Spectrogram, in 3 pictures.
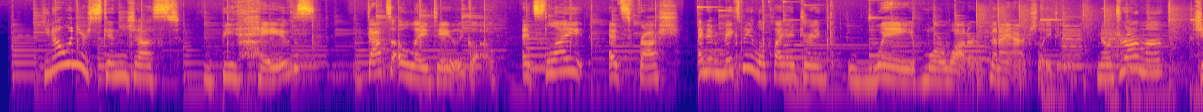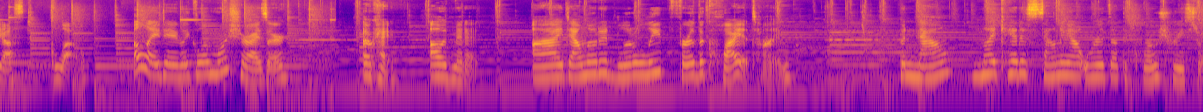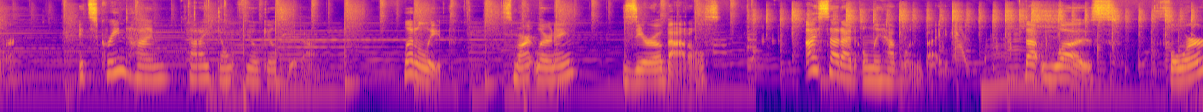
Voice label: Commercial VO

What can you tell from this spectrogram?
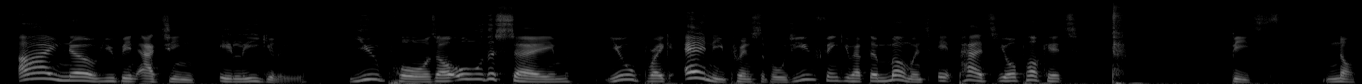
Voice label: noble voice

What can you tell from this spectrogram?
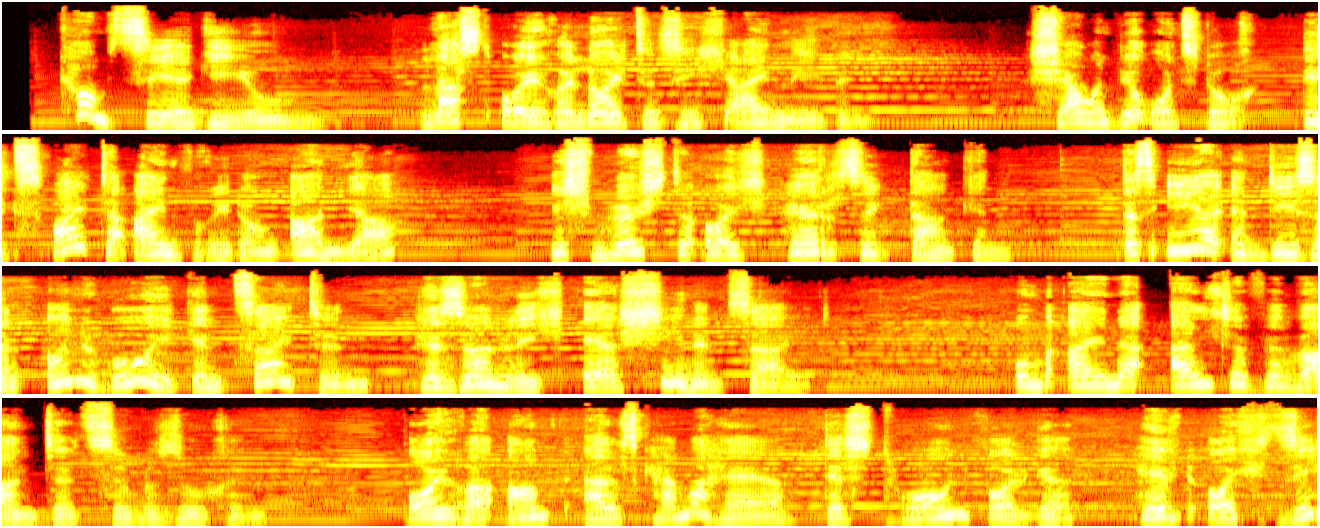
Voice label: Character Narration; Jeanne de Paris

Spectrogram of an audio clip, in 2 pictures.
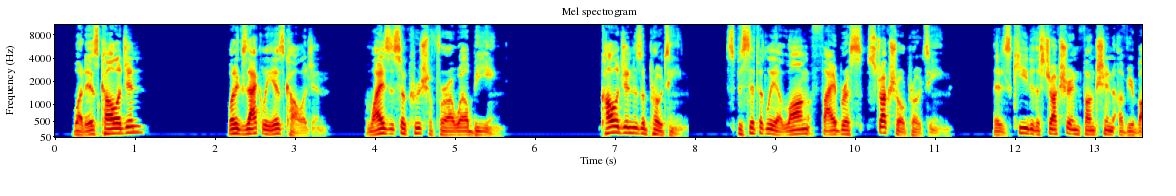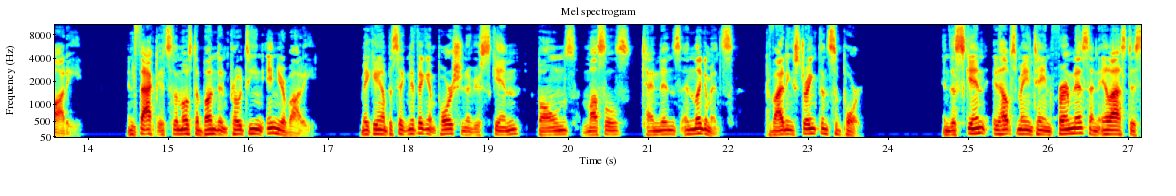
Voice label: Medical E learning

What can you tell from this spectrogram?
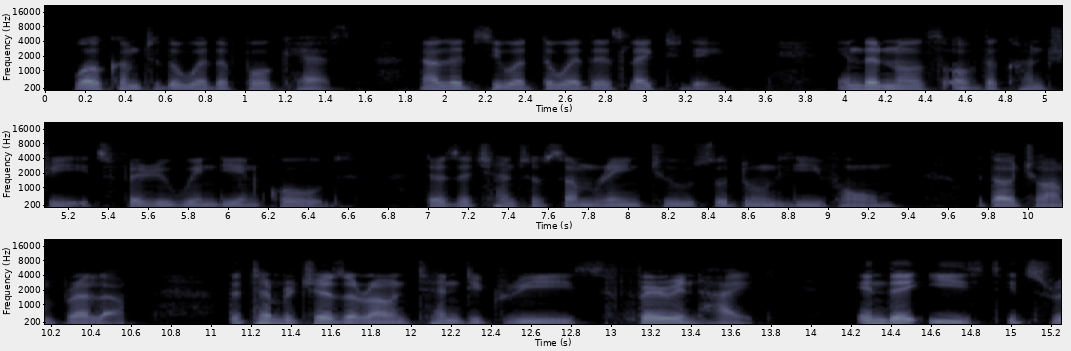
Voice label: reporter, male voice actor

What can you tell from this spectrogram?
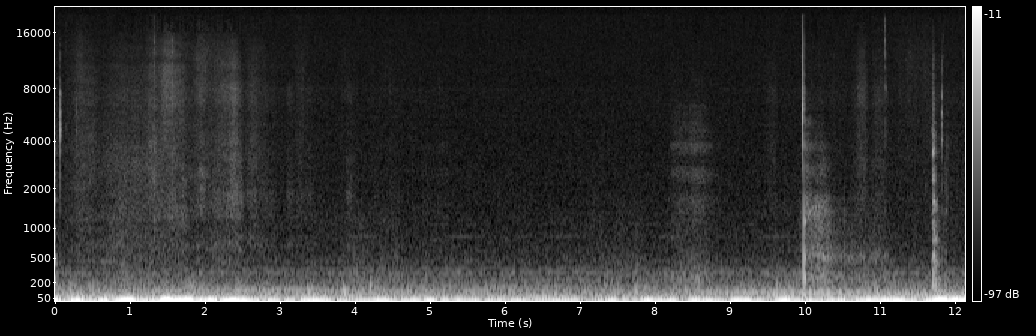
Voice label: RAW Booth Sample

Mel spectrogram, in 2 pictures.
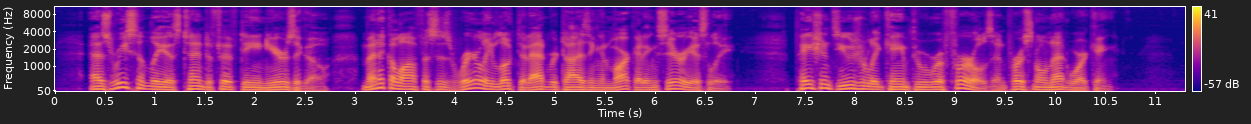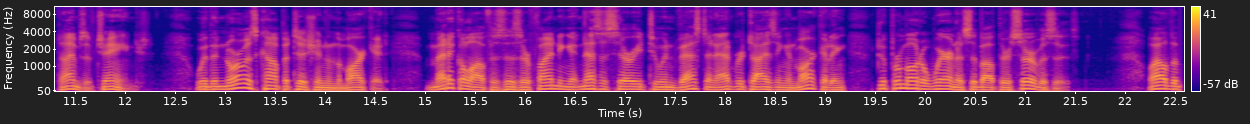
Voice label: audiobook

